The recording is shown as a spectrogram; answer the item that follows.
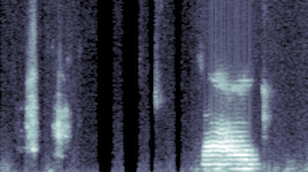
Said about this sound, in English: I'm going to name this cat Lyle.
